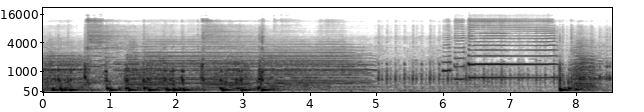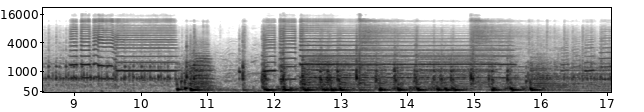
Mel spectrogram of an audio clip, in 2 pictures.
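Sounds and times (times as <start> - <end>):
brass sustained chords: 0.0 - 5.0, 12.0 - 17.0.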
